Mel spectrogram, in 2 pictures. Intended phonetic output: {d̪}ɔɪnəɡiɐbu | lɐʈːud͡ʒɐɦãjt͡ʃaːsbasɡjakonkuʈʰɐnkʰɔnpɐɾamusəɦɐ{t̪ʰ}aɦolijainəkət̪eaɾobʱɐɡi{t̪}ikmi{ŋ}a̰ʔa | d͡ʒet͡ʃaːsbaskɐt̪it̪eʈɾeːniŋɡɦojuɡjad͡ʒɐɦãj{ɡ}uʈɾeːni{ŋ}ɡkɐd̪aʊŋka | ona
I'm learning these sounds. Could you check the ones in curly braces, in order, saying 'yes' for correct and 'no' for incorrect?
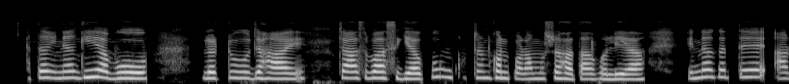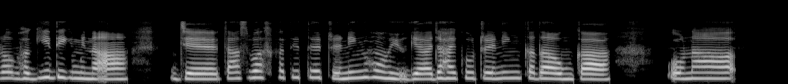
no, no, no, no, no, yes

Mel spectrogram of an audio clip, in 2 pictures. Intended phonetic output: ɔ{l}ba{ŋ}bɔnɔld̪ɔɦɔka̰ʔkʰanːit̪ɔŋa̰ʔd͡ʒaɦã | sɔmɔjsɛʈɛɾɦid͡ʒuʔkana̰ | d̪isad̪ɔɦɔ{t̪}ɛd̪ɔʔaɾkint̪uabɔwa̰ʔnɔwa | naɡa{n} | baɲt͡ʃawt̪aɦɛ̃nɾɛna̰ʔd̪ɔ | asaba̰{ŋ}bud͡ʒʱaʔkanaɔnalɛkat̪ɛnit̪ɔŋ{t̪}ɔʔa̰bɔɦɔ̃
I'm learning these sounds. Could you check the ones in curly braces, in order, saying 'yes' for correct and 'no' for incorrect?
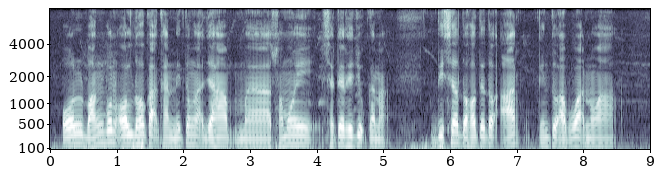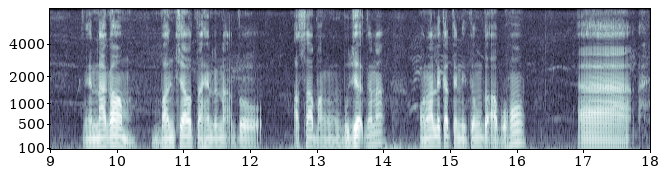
yes, yes, yes, no, yes, no

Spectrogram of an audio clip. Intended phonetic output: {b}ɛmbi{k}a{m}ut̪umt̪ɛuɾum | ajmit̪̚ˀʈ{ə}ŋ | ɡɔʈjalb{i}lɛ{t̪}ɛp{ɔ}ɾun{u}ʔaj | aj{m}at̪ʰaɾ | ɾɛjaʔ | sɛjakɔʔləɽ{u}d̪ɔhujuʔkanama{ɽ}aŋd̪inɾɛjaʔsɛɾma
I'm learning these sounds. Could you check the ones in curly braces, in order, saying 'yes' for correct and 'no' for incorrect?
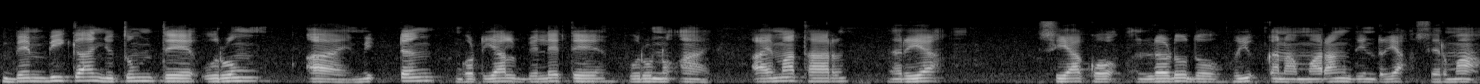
yes, yes, no, yes, no, yes, no, no, yes, yes, no

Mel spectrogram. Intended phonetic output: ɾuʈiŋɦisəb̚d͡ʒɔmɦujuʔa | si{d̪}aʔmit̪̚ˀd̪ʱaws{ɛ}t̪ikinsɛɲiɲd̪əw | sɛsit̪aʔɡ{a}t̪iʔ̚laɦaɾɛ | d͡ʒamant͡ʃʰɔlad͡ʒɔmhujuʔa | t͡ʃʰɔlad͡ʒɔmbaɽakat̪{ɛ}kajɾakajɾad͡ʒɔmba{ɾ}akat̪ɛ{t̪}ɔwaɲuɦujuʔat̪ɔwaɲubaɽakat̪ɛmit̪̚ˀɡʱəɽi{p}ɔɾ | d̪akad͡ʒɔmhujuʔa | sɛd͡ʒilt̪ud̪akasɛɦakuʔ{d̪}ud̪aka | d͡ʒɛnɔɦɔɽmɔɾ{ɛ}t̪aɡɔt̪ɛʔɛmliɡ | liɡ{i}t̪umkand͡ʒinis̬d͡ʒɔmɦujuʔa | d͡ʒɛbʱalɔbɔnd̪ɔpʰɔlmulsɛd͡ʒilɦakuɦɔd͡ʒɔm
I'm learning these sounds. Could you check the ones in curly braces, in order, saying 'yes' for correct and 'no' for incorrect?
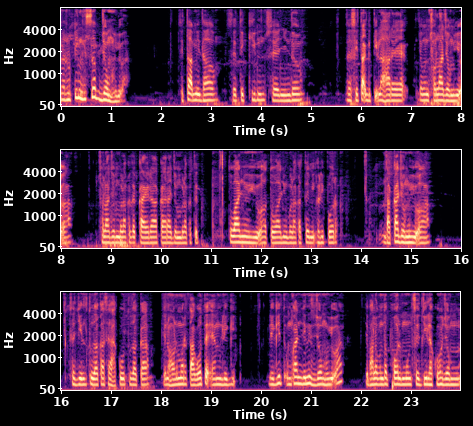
no, yes, no, yes, no, yes, yes, no, yes, yes

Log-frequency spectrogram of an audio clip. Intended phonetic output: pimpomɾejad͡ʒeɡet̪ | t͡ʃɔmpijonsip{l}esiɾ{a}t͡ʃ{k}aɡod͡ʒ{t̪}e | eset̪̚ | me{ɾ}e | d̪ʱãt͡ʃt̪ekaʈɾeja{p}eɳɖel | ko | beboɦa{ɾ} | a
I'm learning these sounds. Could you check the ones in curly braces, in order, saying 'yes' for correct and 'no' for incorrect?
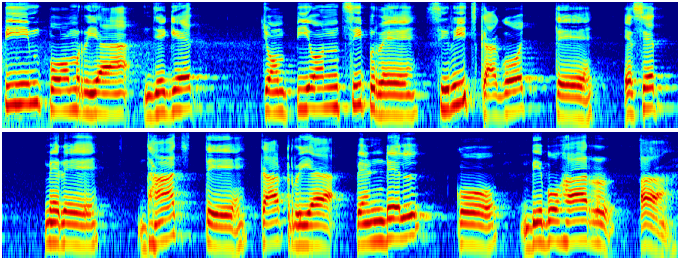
no, no, yes, yes, yes, yes, yes

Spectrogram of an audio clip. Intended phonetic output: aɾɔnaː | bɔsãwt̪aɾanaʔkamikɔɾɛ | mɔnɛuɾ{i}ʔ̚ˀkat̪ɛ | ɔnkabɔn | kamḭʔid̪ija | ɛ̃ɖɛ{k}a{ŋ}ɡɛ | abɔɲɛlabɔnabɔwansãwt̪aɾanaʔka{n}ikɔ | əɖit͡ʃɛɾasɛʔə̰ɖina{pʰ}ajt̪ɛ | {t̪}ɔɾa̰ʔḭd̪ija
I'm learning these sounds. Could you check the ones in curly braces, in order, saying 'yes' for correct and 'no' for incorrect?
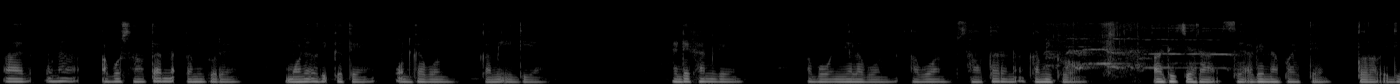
yes, no, no, no, no, yes

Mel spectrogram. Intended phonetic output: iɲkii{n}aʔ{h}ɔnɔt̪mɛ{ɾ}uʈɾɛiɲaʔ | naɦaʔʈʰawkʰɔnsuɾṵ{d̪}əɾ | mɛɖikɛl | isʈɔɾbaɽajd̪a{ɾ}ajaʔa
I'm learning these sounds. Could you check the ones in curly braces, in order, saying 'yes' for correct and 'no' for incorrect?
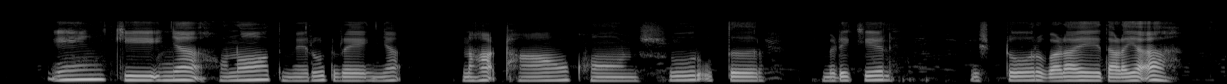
no, yes, yes, no, no

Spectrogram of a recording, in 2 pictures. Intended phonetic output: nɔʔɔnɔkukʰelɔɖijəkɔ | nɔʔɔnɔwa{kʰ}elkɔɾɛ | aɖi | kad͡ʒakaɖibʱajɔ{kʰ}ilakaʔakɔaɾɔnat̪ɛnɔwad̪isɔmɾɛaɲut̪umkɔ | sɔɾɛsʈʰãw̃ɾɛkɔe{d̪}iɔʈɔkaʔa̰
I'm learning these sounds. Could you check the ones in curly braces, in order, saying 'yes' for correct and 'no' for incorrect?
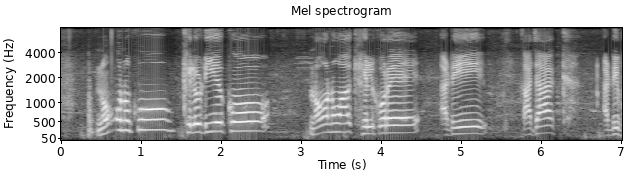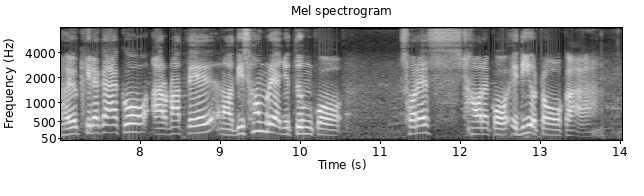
yes, yes, yes

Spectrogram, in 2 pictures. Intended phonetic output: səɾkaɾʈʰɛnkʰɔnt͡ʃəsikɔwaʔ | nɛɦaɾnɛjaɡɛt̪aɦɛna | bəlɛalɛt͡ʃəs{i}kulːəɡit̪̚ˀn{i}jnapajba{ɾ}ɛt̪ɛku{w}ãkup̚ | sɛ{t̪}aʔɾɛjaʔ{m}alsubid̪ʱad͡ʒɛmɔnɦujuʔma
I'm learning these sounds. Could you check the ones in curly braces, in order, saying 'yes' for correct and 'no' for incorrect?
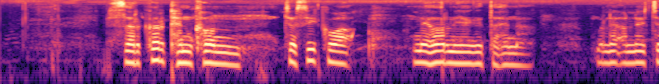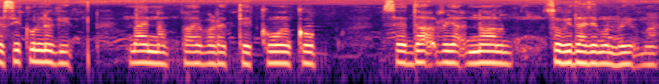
yes, no, no, yes, no, no

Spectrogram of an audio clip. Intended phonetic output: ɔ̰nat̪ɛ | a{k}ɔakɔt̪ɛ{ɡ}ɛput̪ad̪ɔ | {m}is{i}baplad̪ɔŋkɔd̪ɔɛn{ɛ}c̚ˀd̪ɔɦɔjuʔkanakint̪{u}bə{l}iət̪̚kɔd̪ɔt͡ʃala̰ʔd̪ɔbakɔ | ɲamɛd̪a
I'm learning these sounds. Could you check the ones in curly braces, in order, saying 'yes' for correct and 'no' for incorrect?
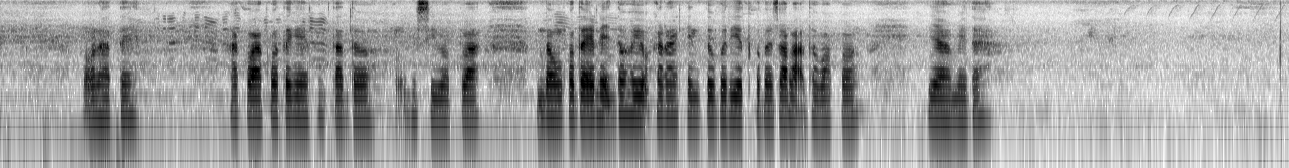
yes, yes, no, yes, yes, yes, no

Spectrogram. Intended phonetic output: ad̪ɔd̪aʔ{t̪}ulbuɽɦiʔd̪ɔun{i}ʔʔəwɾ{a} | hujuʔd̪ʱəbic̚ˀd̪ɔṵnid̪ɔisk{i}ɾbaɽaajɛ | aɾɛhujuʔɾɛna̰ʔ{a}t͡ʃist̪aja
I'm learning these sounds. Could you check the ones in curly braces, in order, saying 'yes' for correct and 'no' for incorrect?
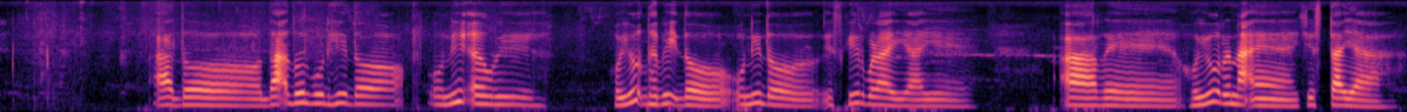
no, yes, no, yes, no

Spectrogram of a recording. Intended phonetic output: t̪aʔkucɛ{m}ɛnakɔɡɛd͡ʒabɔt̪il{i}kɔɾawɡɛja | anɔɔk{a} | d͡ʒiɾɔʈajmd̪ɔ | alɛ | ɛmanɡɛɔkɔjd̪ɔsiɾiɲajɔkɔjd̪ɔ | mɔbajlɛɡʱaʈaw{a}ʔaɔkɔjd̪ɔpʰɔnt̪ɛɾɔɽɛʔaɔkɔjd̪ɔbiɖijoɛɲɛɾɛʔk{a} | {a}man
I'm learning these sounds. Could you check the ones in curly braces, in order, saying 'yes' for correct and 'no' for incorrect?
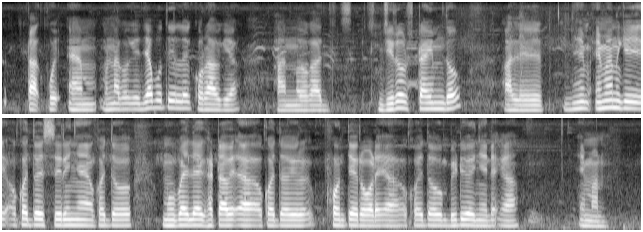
yes, no, yes, no, yes, no

